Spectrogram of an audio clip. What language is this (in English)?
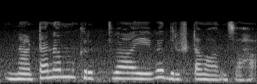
Sanskrit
